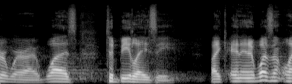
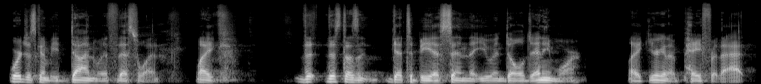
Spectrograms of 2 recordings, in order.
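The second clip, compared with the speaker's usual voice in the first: voice of God; 5 semitones lower than usual. Retold or imitated. God speaking to him.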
